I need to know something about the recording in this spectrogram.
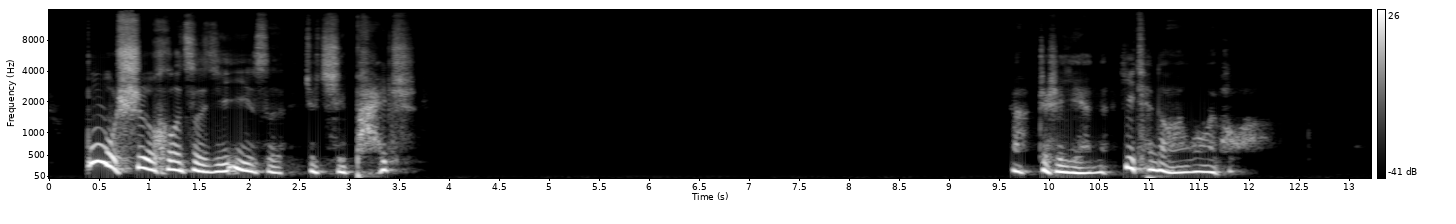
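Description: An elderly man speaks calmly and clearly into a close microphone, with long pauses.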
